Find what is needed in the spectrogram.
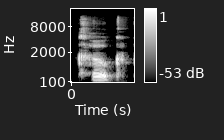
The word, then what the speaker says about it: Koch: A lot of it is like the Murdochs and like the, I'm going to pronounce their name wrong, the Koch brothers. – Yeah, that's okay. Correct.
